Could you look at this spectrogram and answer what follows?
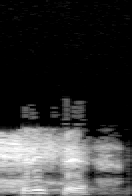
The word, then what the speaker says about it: فرشتے: فرشتے فرشتے، فا کے نیچے زیر ہے اور را کے نیچے بھی زیر ہے، تو جب بھی آپ کہیں تو کیا کہنا ہے آپ نے؟ فرشتے فرشتے. اس کی دہرائی کر لیں، درست تلفظ کیا ہے؟ فرشتے.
